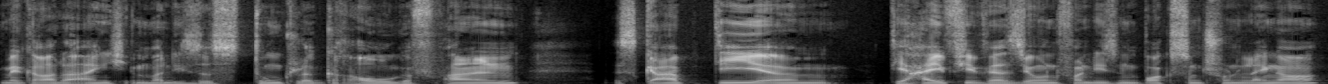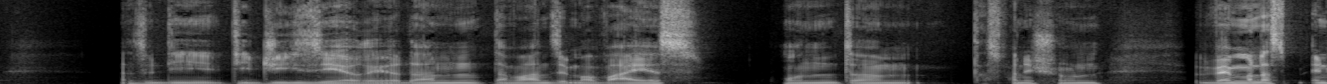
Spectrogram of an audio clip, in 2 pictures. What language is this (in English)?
German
